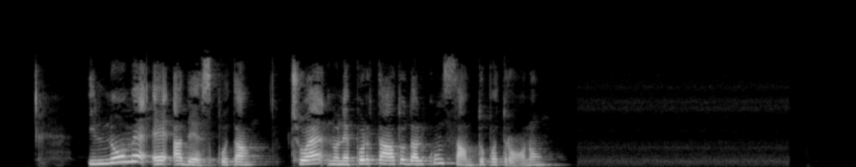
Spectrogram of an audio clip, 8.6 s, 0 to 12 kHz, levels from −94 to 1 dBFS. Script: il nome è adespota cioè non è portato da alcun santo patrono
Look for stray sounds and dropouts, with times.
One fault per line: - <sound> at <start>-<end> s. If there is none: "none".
none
